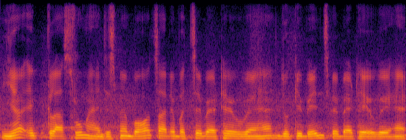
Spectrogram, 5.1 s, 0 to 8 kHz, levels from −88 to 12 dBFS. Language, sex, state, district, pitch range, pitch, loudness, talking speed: Hindi, male, Bihar, West Champaran, 120-135 Hz, 125 Hz, -13 LUFS, 225 wpm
